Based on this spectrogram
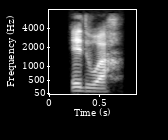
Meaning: a male given name, equivalent to English Edward
- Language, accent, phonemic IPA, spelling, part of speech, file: French, France, /e.dwaʁ/, Édouard, proper noun, LL-Q150 (fra)-Édouard.wav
